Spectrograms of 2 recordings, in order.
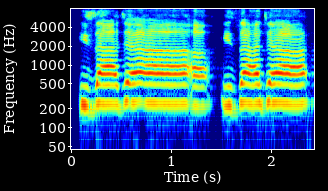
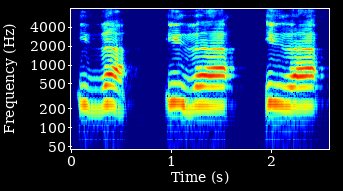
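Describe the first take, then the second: First: इजा जा read slowly with a plain English j sound; wrong reading. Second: इजा slow and lower, with the Arabic dh sound; now say इजा the correct way, slowly; right reading. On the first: Teacher showing students the wrong way to say इजा. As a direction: show the mistake, इजा जा with a hard j. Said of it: "इजा जा नहीं पढ़ेंगे". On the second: Teacher giving the correct reading of इजा to students. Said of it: "अब क्या पढ़ेंगे?". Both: Shown as a demonstration.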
